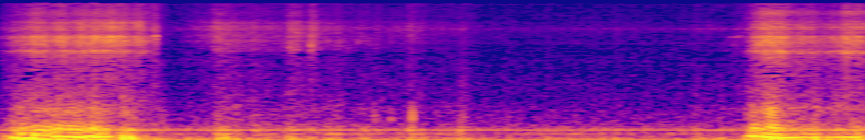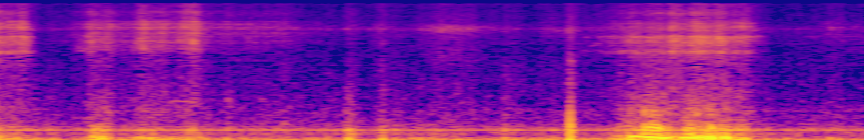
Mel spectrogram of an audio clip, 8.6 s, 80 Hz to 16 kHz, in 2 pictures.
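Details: Sleeping puppy snoring: three soft, low, rumbling snores about 16 a minute, with a steady background hum.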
